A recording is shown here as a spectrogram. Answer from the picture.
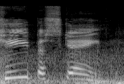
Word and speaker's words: Key Biscayne: Key Biscayne.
